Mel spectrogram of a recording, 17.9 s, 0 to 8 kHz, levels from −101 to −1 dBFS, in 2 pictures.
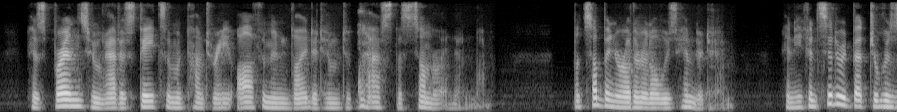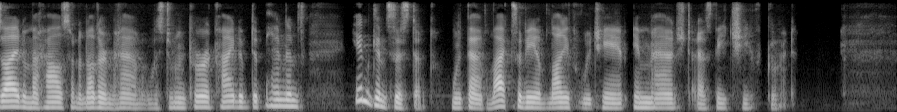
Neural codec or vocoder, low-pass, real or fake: autoencoder, 22.05 kHz, a latent of 192 numbers a frame, VITS, trained on one speaker; 7.2 kHz; fake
